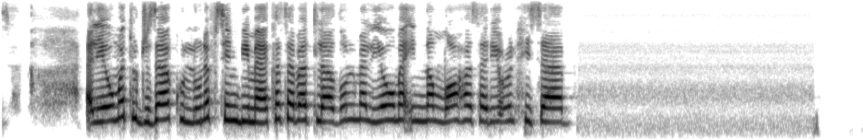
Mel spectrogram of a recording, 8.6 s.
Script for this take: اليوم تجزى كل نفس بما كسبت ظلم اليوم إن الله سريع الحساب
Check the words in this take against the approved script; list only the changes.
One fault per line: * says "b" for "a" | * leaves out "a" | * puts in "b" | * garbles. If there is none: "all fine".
* puts in "لا"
